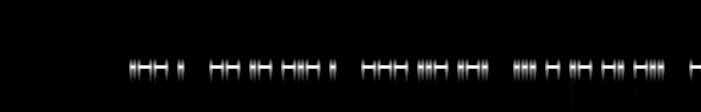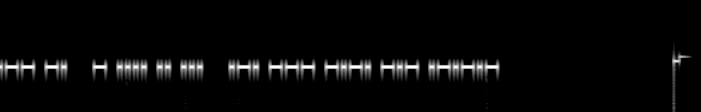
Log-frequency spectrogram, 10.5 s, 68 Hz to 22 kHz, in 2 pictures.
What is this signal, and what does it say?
Morse code, heard as a keyed tone, about 40 wpm, 700 Hz. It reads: WE MAKE OUR STAND ON THIS ROCK.
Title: Sentences from Top 1000 Words - Review Part 2 - 40wpm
